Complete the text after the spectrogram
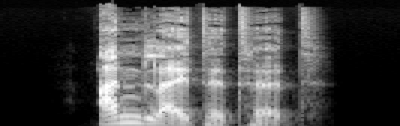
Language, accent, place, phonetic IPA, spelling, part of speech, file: German, Germany, Berlin, [ˈanˌlaɪ̯tətət], anleitetet, verb, De-anleitetet.ogg
- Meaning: inflection of anleiten: 1. second-person plural dependent preterite 2. second-person plural dependent subjunctive II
